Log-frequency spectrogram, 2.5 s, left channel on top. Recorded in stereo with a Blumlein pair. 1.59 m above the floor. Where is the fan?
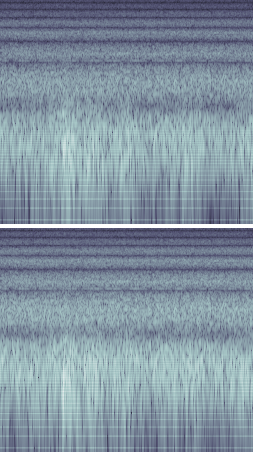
10° right.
